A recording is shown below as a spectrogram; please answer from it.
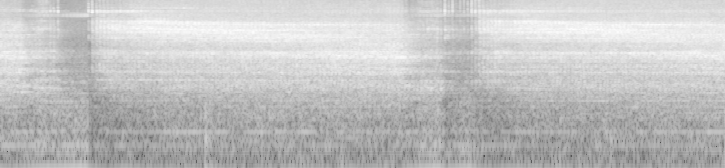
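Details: Bowl gouge cutting the outside of a square-edge bowl with the bevel rubbing: a steady hissing shear with a regular pulse from the spinning square corners and brief pauses, so this is a clean, well-presented bevel-rubbing cut.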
